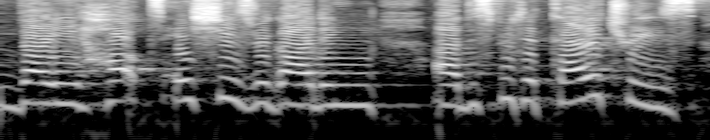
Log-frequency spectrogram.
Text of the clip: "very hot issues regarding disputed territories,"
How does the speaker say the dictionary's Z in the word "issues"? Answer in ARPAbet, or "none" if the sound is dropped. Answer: Z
